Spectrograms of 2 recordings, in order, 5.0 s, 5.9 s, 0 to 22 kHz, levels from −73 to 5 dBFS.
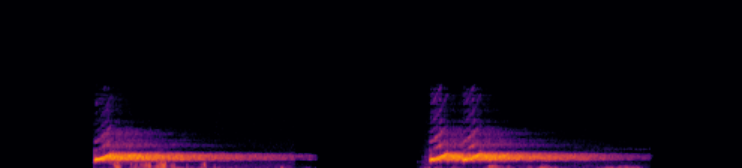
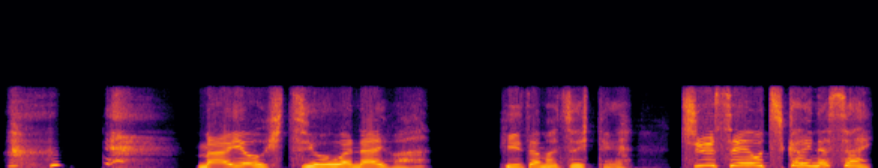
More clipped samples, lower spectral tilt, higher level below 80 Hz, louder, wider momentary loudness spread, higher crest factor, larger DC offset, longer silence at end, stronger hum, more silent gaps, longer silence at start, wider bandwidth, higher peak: neither; first, -3.5 dB/octave vs -1.5 dB/octave; about the same, -54 dBFS vs -50 dBFS; second, -17 LUFS vs -12 LUFS; first, 21 LU vs 12 LU; first, 18 dB vs 12 dB; neither; first, 0.7 s vs 0.05 s; neither; second, none vs 0.51-0.66 s, 2.93-3.31 s; first, 0.6 s vs 0.05 s; about the same, 11 kHz vs 11 kHz; second, -4 dBFS vs 0 dBFS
